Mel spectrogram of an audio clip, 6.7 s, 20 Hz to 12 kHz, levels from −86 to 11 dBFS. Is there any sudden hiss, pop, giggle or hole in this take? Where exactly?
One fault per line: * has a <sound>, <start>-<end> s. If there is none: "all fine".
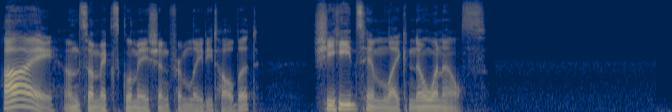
all fine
